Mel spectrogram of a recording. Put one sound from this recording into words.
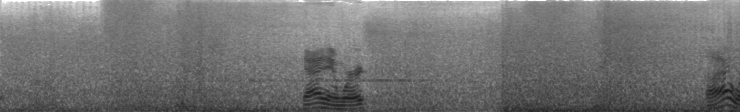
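Rocks crash and scatter with heavy rumbling.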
